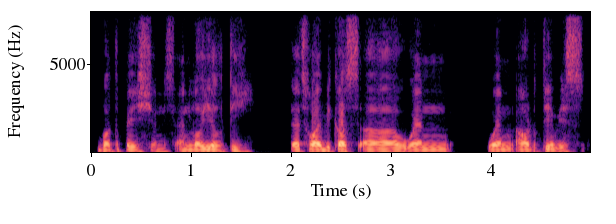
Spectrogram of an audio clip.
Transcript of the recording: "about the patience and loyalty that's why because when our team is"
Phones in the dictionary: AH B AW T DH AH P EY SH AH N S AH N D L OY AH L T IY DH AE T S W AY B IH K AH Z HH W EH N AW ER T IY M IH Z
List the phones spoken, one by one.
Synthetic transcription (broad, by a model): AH B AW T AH P EY SH AH N S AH N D L OY AH L T IY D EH T S W AY B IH K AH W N W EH N AW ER T IY M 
